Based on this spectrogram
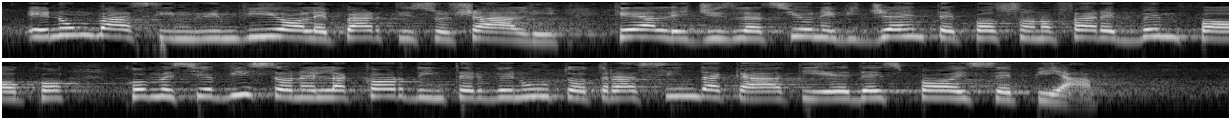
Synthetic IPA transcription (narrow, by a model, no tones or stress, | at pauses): enːombast̪inriɱviːoalːepart̪isot͡ʃaːli | k̟ealːed͡ʒizlat̪sːjoːnevid͡ʒɛnt̪epɔsːonofaːɾebɛmpɔːko | komesiɛvːist̪onelːakːɔrd̪oint̪ervenuːt̪ot̪ɾasːind̪akaːt̪ied̪ɛspɔɛsepːia̰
